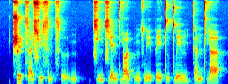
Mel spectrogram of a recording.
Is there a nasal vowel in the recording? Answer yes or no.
no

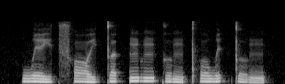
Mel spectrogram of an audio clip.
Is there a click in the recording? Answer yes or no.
no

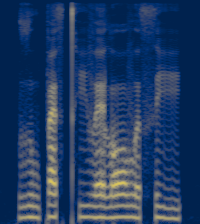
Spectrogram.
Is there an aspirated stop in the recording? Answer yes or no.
yes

